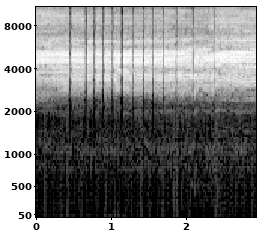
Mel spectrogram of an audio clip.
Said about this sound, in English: this is a cicada, and it's got to be one of the noisiest denizens of the rainforest.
